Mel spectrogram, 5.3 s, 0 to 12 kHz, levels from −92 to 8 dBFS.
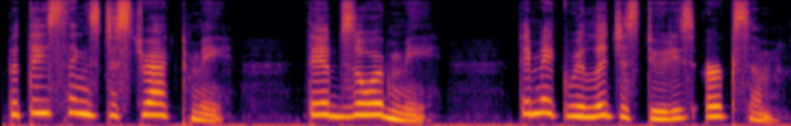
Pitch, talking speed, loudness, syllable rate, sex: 265 Hz, 150 wpm, -16 LUFS, 5.1 syllables/s, female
